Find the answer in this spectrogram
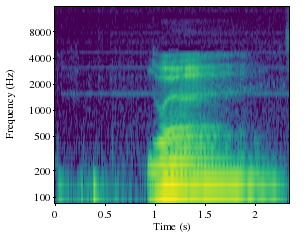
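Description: A man's voice drawing out a single word, 'two', held for about a second and falling slightly in pitch, after a near-silent first second.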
